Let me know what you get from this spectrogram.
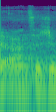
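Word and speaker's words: answer: पर बोल कर देखिए आंसर बोलेगा उसमें डब्लू का प्रोफेशन बिल्कुल नहीं करते हैं डायलॉग बोलते हैं यह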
